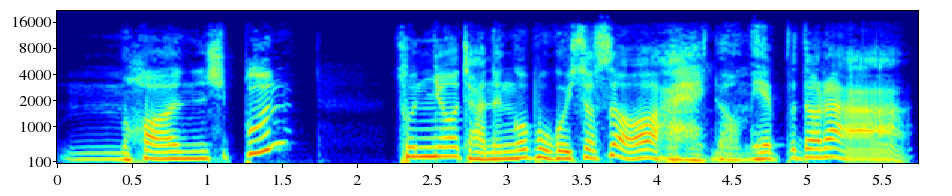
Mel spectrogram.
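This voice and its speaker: A man's voice: high-pitched, slow pace, vocal fry, no echo, clean studio sound, full character voice. Woman voicing a bossy older father-in-law in a storybook drama, brusque and scolding. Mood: casual. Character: older father-in-law, pushy and quick to anger.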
